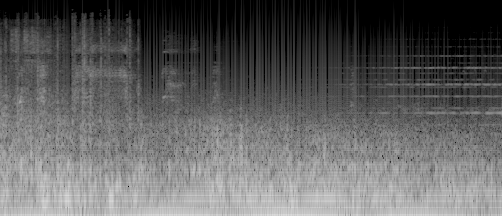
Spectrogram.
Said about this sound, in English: Outside, lightning flashes in the night sky as a thunderstorm brews.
